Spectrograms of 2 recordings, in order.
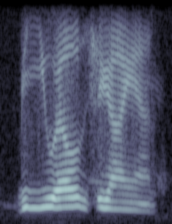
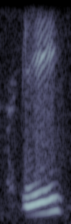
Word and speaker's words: Bulgin: Michelle Bulgin, Bulgin. – Can you spell your first name? – Michelle, Michelle. – Michelle? – Yes. – And your last name, can you spell it? – Bulgin.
